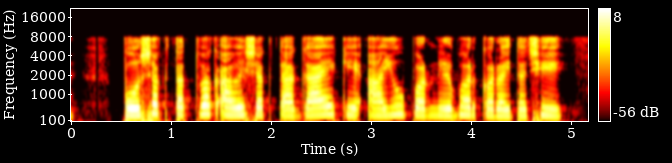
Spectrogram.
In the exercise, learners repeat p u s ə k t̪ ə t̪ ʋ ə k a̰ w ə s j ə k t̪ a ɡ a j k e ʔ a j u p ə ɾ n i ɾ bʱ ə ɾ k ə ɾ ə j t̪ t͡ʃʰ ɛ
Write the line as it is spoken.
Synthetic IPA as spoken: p o s ə k t̪ ə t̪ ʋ ə k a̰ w ə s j ə k t̪ a ɡ a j k e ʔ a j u p ə ɾ n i ɾ bʱ ə ɾ k ə ɾ ə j t̪ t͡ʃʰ i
